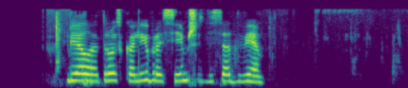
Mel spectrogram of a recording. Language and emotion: Russian, neutral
